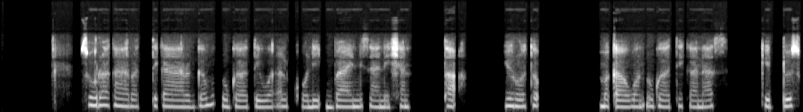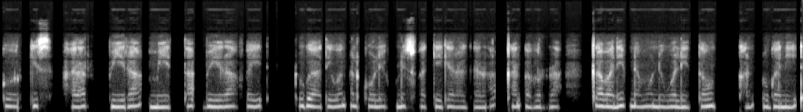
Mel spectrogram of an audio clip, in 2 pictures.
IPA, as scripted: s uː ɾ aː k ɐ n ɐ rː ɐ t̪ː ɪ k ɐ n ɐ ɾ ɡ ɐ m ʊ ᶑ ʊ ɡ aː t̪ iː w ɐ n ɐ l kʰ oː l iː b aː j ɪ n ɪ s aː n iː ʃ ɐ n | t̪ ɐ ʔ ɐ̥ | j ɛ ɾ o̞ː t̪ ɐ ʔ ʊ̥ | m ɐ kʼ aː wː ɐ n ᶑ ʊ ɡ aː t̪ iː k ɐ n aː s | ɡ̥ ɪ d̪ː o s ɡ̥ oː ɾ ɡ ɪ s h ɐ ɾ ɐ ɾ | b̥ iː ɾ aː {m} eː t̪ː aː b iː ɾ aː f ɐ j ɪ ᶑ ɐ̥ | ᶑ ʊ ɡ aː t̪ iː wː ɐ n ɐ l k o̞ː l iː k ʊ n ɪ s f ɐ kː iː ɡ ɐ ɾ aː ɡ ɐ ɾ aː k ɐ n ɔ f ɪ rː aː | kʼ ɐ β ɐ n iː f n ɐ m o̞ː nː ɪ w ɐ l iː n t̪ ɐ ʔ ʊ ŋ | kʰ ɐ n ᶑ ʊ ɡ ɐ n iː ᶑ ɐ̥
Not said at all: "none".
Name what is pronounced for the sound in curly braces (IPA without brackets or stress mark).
m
